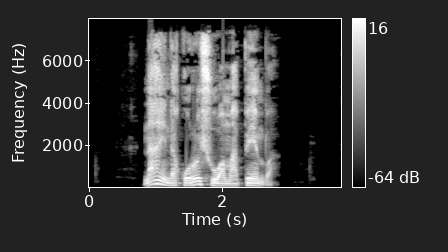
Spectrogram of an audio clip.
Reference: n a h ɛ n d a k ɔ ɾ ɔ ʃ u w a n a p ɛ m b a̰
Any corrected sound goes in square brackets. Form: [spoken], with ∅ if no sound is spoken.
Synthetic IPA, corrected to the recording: n a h ɛ n d a k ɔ ɾ ɔ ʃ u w a [m] a p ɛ m b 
